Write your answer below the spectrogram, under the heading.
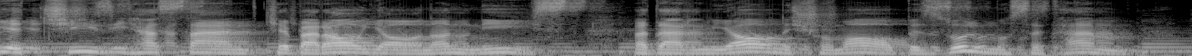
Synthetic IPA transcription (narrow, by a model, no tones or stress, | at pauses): et͡ʃʰiːziːɦæst̪æːnd̪cʰe̞bæɾɒːjeɒːnɒnːiːst̪ | væd̪æɾmijɒːne̞ʃomɒːbe̞zolmoset̪ʰæm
